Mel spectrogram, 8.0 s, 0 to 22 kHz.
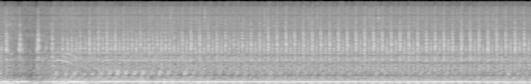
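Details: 1997 Mustang Cobra at idle: sharp even knock every crank turn, loud and persistent; suspected rod knock, head tick or spun bearing, not confirmed.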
